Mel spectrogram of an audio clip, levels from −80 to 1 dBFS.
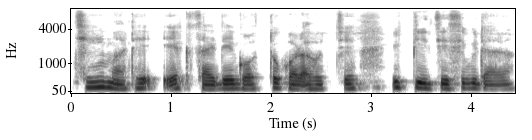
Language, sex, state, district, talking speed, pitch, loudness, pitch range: Bengali, male, West Bengal, North 24 Parganas, 150 wpm, 115 Hz, -18 LUFS, 110-130 Hz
